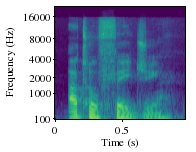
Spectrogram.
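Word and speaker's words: autophagy: It's pronounced auto fagi.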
